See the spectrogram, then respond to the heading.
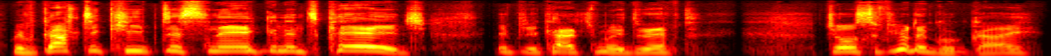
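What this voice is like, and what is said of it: Put-on accent, inconsistent. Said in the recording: “Where is this accent even going?”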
